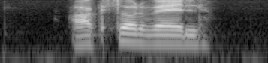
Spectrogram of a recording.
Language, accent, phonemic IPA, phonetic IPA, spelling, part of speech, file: Armenian, Eastern Armenian, /ɑkʰsoɾˈvel/, [ɑkʰsoɾvél], աքսորվել, verb, Hy-աքսորվել.ogg
- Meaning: mediopassive of աքսորել (akʻsorel)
